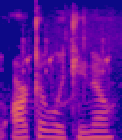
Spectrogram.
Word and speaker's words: Arlecchino: I have Arlecchino. I know it's pronounced Arlecchino.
